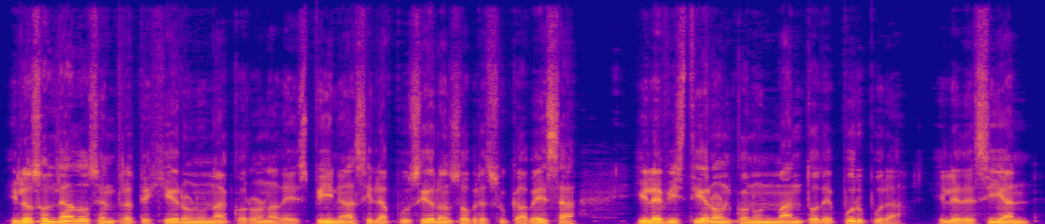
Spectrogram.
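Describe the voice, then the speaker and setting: A man reading Bible narration in an even, steady way. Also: on the low side, fairly quick. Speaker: Bible reader.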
